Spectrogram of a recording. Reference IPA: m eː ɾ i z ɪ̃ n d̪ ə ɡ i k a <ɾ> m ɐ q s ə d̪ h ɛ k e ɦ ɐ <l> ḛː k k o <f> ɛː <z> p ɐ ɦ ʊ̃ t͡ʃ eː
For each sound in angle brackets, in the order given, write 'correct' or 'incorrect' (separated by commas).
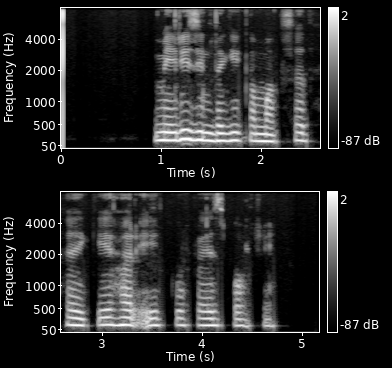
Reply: incorrect, incorrect, correct, correct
